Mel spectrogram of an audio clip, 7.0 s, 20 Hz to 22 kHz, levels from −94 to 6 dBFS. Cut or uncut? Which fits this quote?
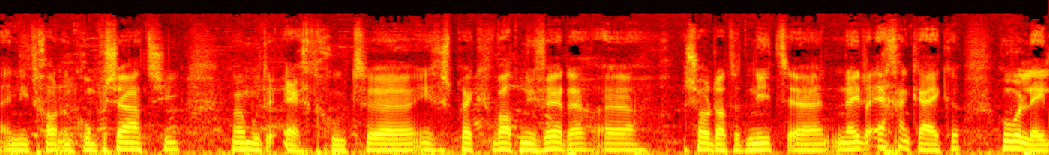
cut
